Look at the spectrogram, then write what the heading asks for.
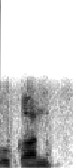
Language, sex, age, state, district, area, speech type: Urdu, male, 18-30, Delhi, Central Delhi, urban, conversation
